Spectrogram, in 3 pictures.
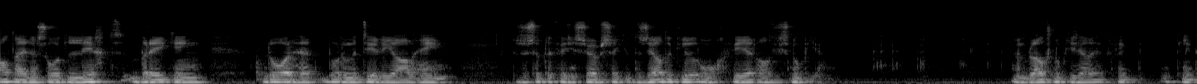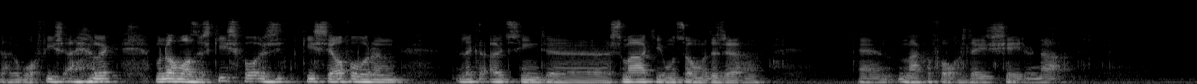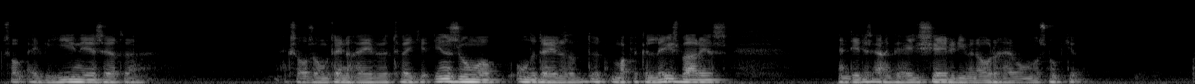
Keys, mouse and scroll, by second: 9.2 middle click, 14.3 middle click, 15.1 middle click, 19.8-21.4 middle drag, 22.5 middle click.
